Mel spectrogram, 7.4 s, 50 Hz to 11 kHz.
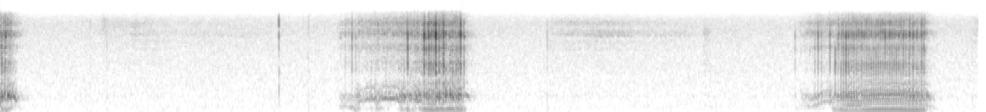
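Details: Boxer puppy napping, with rattling snores on each inspiration, about 18 per minute, over a steady background hiss; snoring.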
